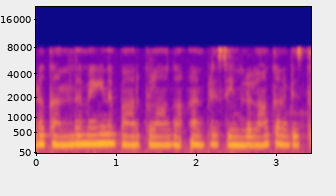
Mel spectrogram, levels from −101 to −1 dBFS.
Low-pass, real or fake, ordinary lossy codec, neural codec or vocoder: none; real; none; none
